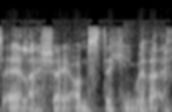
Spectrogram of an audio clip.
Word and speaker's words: Erlacher: And then afterwards it was correctly pronounced as Erlache.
